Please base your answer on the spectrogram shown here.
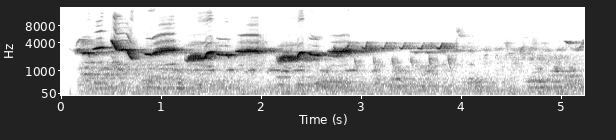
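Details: Tame caged Chinese hwamei, a large, handsome bird described as singing a great deal, delivers loud whistled phrases that slide up and down, ending with a long, steady, slightly rising whistle that fades out.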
